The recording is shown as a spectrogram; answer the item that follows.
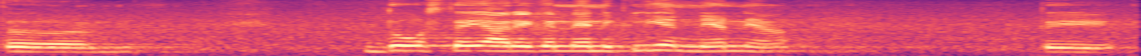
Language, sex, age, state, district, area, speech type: Dogri, male, 18-30, Jammu and Kashmir, Jammu, urban, spontaneous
